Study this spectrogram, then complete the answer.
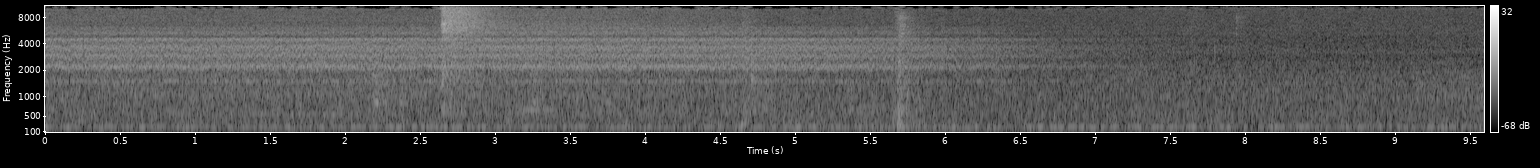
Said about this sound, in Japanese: ご乗車ありがとうございます。この電車は今里行きです。次は谷町9丁目、谷町9丁目、近鉄線は乗り換えです。出口は右側です。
